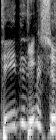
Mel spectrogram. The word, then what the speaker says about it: tiramisu: Yeah, dude, I saw talking about tiramisu.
